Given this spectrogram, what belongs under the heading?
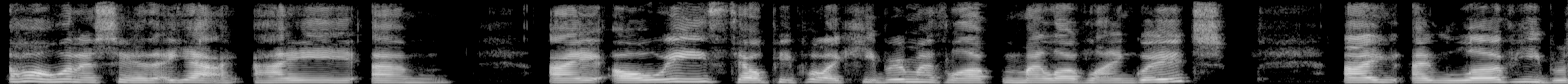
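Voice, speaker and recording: A woman's voice: medium pitch, a bit bright, no room sound. A woman in her forties from Brazil, talking earnestly and passionately as an interview guest. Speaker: guest, homeschooling mother. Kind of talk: interview conversation.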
